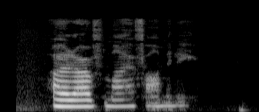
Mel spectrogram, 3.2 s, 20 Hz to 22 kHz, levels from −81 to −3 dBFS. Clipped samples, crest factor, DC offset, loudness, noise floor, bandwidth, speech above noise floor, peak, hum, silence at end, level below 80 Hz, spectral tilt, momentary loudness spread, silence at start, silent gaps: under 0.1%; 20 dB; under 0.1%; -23 LUFS; -74 dBFS; 11.5 kHz; 51 dB; -6 dBFS; none; 0.2 s; -72 dBFS; -5.5 dB/octave; 18 LU; 0.65 s; none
